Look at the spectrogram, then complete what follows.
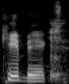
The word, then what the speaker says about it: Quebec: that's how they yeah in english but if you say it in french it's quebec okay have you guys ever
